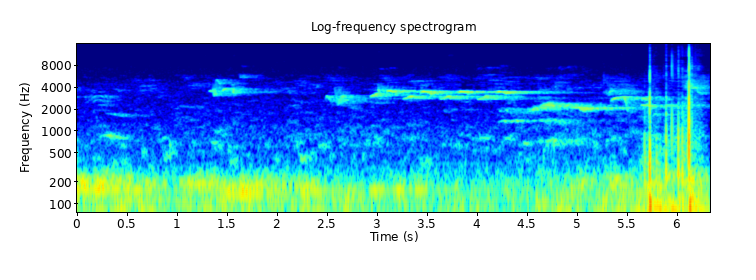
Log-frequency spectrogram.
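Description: Small birds chirping in the background over a low steady rumble, with a quick run of about four sharp clicks close by near the end.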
